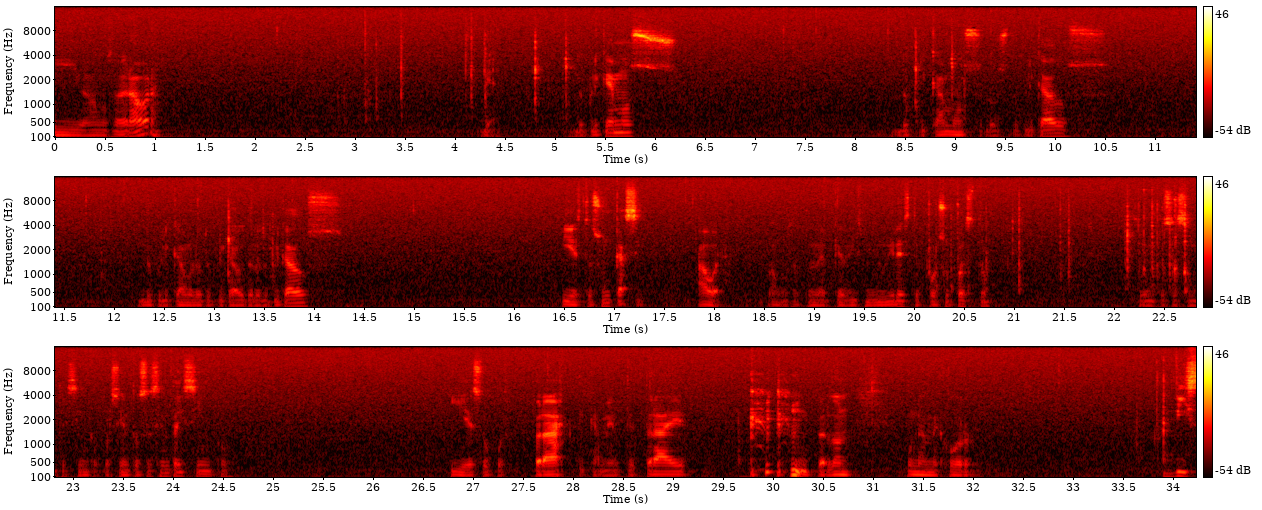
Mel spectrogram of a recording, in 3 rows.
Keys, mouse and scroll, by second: 0.6-3.9 drag, 4.6 BackSpace, 6.6 ctrl+d, 6.9-9.1 ctrl+drag, 9.3 click, 10.9 ctrl+d, 10.9-14.7 ctrl+drag, 15.0 ctrl+d, 15.3-18.3 ctrl+drag, 19.2 click, 20.6 click, 21.6 Left, 22.4 Delete, 22.9 KP_6, 23.6 Tab, 23.9 KP_6, 24.0 KP_5, 24.1 KP_Enter, 25.4-29.4 drag, 33.3-34.2 drag.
